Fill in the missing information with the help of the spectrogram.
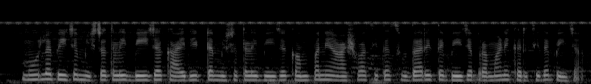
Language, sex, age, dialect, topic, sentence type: Kannada, female, 18-24, Central, agriculture, statement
